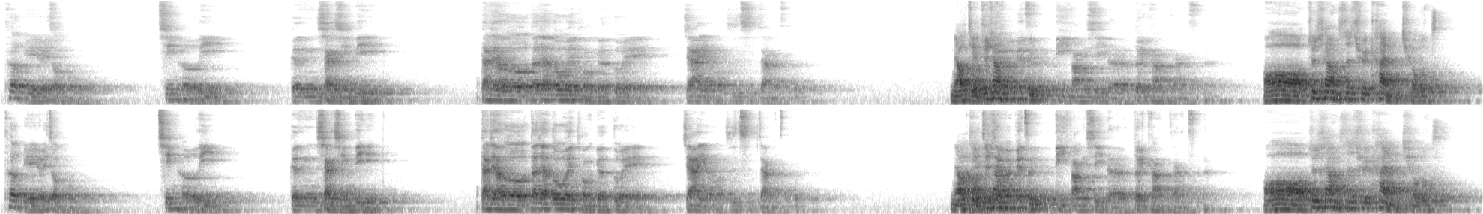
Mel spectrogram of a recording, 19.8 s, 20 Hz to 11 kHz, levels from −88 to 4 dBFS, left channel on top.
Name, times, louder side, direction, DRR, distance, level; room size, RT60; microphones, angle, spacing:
voice 1, 0.1-1.2 2.1-3.0 3.9-5.1 6.4-8.6 9.1-10.7 12.9-16.1, right 3 dB, 65° right, 6 dB, 0.3 m, -30 dB
voice 2, 12.7-13.4 13.7-13.9 16.9-19.2, left 2 dB, 55° left, 2 dB, 0.5 m, -20 dB
2.8 x 2.8 x 3.5 m, 1.3 s
head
